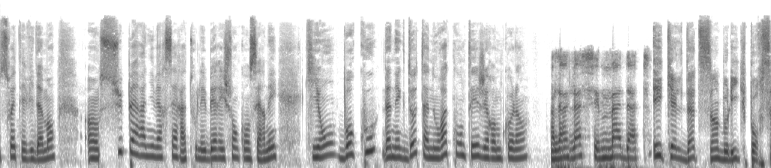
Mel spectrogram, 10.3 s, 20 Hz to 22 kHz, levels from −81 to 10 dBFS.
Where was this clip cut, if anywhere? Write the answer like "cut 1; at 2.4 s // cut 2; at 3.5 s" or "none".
cut 1; at 1.3 s // cut 2; at 7.6 s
